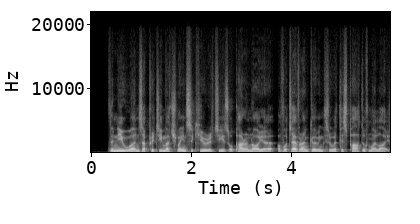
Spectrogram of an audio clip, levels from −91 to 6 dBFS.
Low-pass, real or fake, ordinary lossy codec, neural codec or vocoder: 19.8 kHz; fake; none; autoencoder, 48 kHz, 128 numbers a frame, DAC-VAE, trained on Japanese speech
